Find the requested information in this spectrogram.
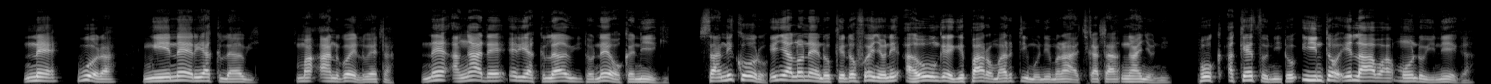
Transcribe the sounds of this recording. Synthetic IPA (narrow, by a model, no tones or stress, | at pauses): nɛ | woɾa | ŋɪnɛɾjaklawi | maʔanɡɔɛlwɛta̰ | nɛʔaŋadɛːɾjaklawitɔnɛɔkaneɡi | sanɪkoɾo̰ɪɲalɔnɛndɔkendofwɛɲɔnɪʔaoŋɡeɡɪpaɾɔmartimonimɾat͡ʃkataŋaɲɔ̰ni | pokaket̪onitɔʔintɔɪlawamɔndɔineɡa̰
